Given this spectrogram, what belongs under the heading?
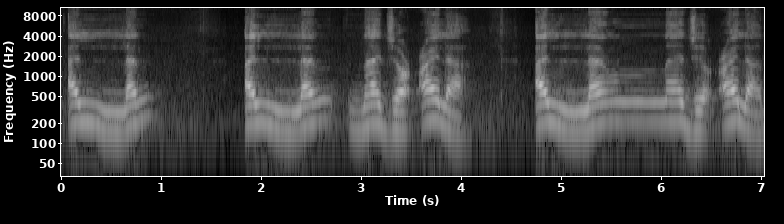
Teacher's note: نون ساکن ہے، اسے نجعل کی نون کے ساتھ ملائیں گے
